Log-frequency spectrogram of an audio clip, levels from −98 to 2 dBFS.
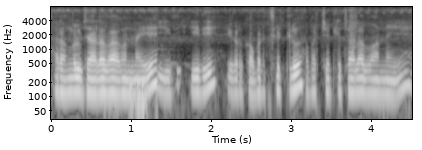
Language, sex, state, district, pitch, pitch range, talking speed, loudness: Telugu, male, Andhra Pradesh, Srikakulam, 120 Hz, 115-125 Hz, 135 wpm, -19 LUFS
